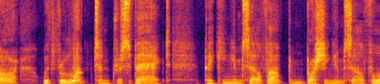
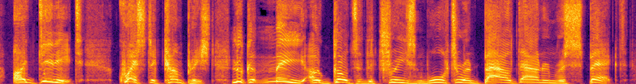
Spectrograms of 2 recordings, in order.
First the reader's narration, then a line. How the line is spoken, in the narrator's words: shouted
